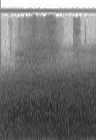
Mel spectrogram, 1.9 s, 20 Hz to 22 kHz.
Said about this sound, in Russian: А летчики воздушно-космических сил сейчас демонстрируют выполнение сложнейшего и ответственного элемента пилотирования до заправка в воздухе стратегического ракетоносца Ту-160. Командир экипажа самолета заправщика Ил-78 майор Алексей Парусинов.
